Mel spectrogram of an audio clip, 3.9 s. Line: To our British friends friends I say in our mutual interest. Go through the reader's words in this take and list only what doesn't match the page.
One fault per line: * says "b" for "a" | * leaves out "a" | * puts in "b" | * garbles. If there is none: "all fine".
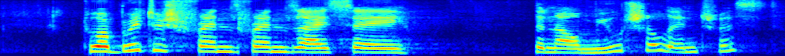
all fine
